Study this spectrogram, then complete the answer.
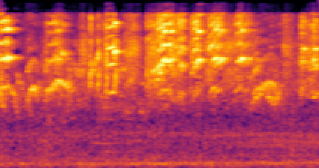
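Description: A pair of close-ringed opaline pet birds chirp rapidly and continuously, producing bright, fairly close twittering with a soft fluttering patter beneath.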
